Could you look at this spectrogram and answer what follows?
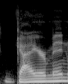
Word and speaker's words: Geierman: And if you ever are wondering how to say my name, I would just say it's Geierman, which rhymes with fireman.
